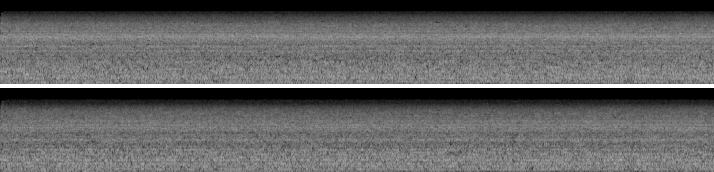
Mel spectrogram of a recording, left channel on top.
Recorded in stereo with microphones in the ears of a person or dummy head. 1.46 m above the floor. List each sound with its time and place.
0.0 s running water: 25° right (ahead or behind), 1.9 m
